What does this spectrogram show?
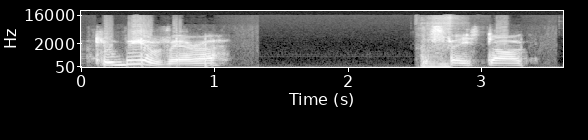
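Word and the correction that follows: varren: Oh, the Varen. – Varen.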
